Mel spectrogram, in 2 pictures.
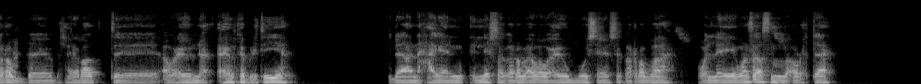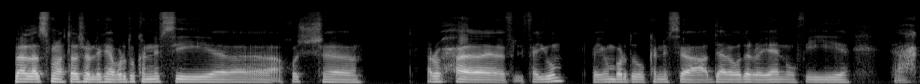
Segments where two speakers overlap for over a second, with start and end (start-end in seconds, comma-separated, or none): none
